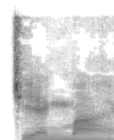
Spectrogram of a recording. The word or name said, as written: chieng mai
